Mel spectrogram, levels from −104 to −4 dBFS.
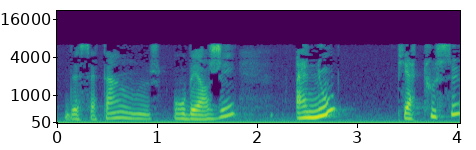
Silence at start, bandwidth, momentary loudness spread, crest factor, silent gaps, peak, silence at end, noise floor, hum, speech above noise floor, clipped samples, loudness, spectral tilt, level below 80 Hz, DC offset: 0.05 s; 6.6 kHz; 14 LU; 16 dB; none; -6 dBFS; 0 s; -48 dBFS; none; 26 dB; under 0.1%; -23 LUFS; -6 dB/octave; -48 dBFS; 2%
